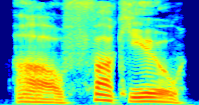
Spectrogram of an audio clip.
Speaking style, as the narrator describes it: Cody snarled

